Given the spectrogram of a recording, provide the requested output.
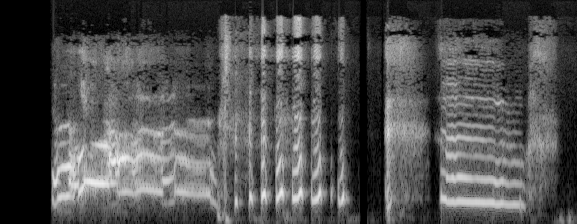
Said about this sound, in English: Your cat is going mental.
